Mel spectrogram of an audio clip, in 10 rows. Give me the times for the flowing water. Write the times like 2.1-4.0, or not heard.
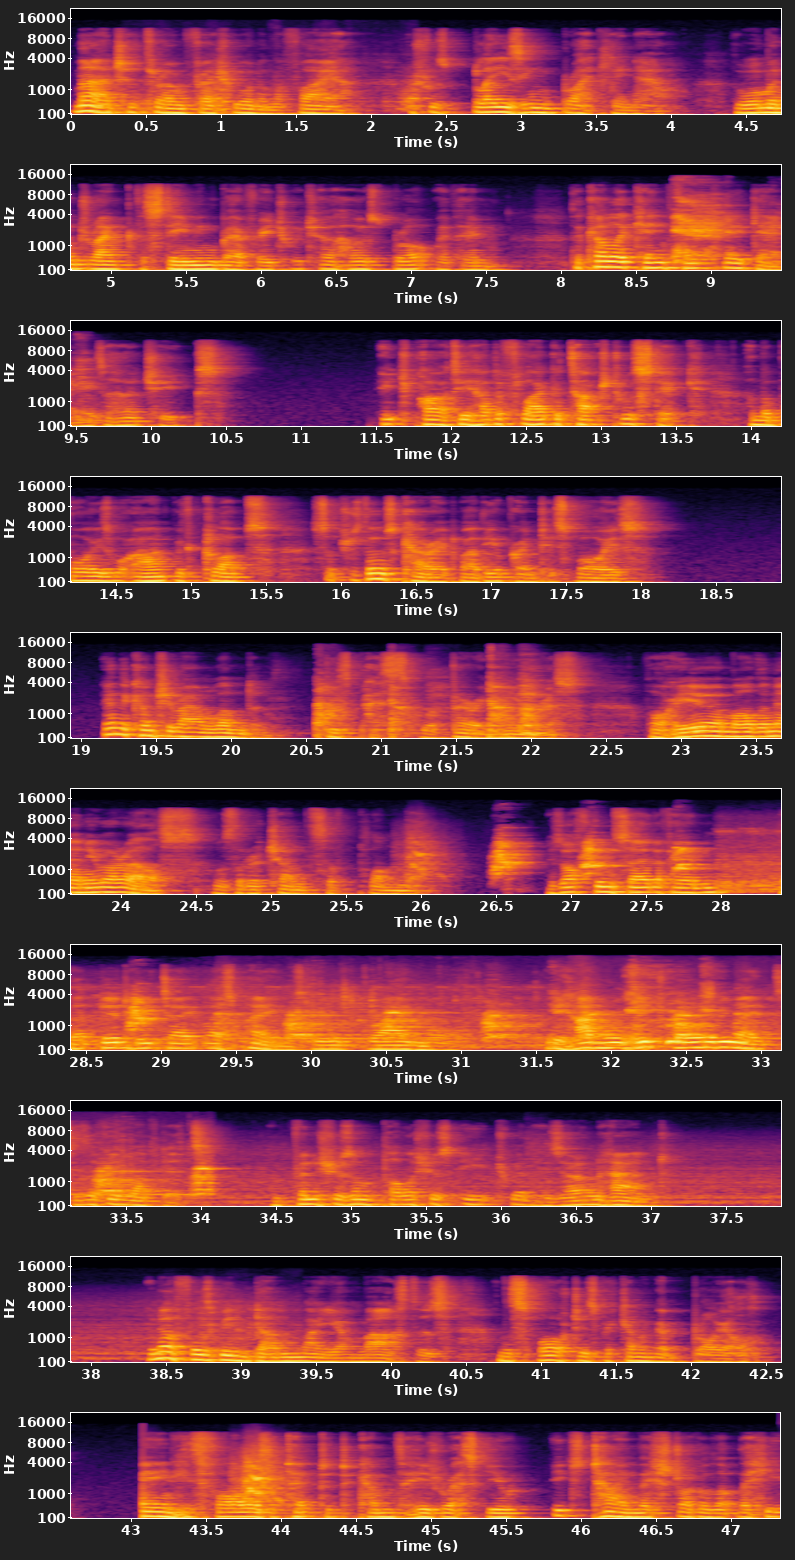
not heard.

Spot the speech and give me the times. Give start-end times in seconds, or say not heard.
0.0-10.5, 11.4-18.1, 19.1-26.1, 26.9-37.2, 38.4-47.2.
